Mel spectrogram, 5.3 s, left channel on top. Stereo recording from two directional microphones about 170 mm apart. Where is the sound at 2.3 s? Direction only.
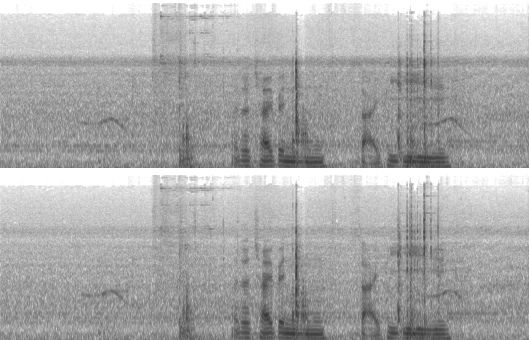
10° right (ahead or behind).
